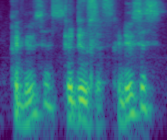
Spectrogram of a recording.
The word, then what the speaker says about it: Caduceus: So just so you know, how do you pronounce it? Caduceus.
